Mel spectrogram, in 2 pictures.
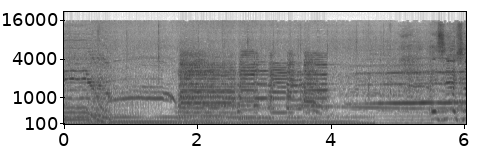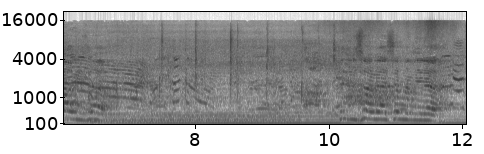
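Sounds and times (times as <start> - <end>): man singing into a microphone: 0.0 - 0.8
low drone: 0.0 - 12.0.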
